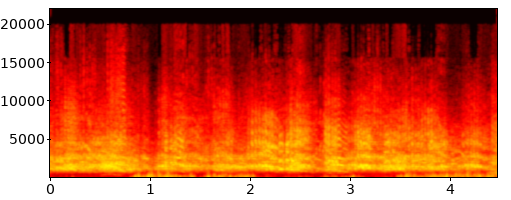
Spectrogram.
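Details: A large flock of demoiselle cranes at the bird granary feeding courtyard in Khichan village, Rajasthan, India, around 8:15 AM, gives a continuous chorus of harsh, overlapping trumpeting and croaking calls over low rumbling noise.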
